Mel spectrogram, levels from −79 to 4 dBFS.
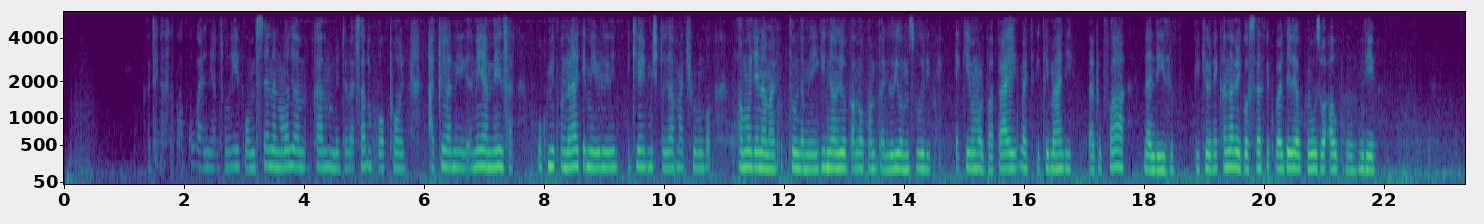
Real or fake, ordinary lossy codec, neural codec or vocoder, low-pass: fake; Opus, 24 kbps; codec, 16 kHz in and 24 kHz out, 0.6 kbps, FocalCodec, streaming, 4096 codes; 5.4 kHz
